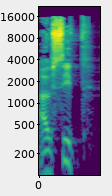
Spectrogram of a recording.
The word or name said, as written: ausit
